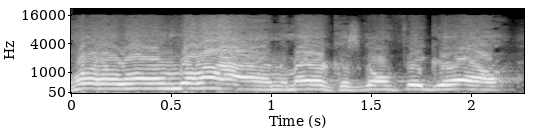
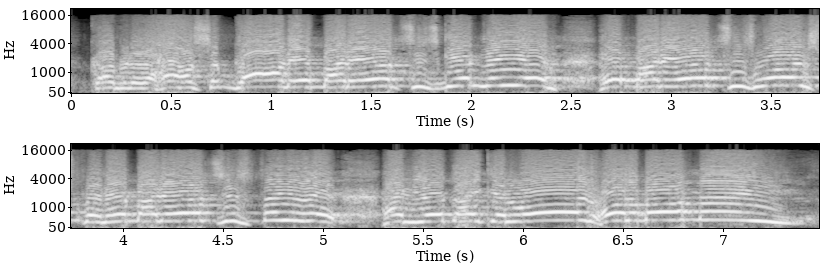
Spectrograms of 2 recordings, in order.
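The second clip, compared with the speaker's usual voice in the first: high, loud, driving preacher's build; preaching at full force; 10 semitones higher, 3 dB louder than usual. Acted. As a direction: climb to a preaching peak.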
